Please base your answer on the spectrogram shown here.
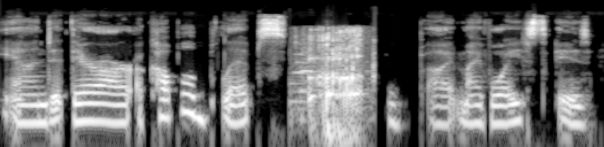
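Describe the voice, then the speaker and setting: A woman's voice: mid-range voice, fairly even intonation, takes it slowly. A woman in her twenties chatting casually in a home video, rambling and correcting herself as she goes. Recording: loud background noise in home video.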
